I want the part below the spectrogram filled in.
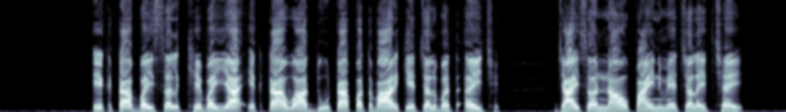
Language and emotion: Maithili, neutral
